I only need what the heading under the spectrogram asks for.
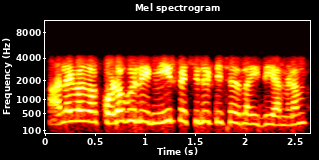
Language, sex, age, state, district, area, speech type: Kannada, female, 18-30, Karnataka, Kodagu, rural, conversation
